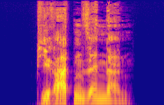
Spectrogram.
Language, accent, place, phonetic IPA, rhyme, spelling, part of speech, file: German, Germany, Berlin, [piˈʁaːtn̩ˌzɛndɐn], -aːtn̩zɛndɐn, Piratensendern, noun, De-Piratensendern.ogg
- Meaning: dative plural of Piratensender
